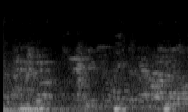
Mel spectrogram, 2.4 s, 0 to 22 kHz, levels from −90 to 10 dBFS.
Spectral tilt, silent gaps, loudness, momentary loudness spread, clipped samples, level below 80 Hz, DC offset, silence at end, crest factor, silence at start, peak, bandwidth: -8.5 dB/octave; none; -40 LUFS; 11 LU; under 0.1%; -50 dBFS; under 0.1%; 0 s; 16 dB; 0.05 s; -22 dBFS; 6.4 kHz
